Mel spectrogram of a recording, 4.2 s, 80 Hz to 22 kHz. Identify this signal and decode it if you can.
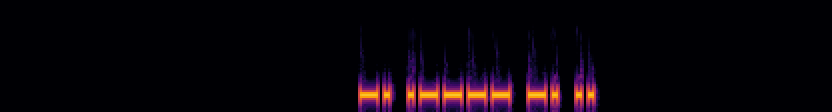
Morse code, heard as a keyed tone, about 40 wpm, 700 Hz. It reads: N1NI
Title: USA Call Signs - 4 Characters - 40wpm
